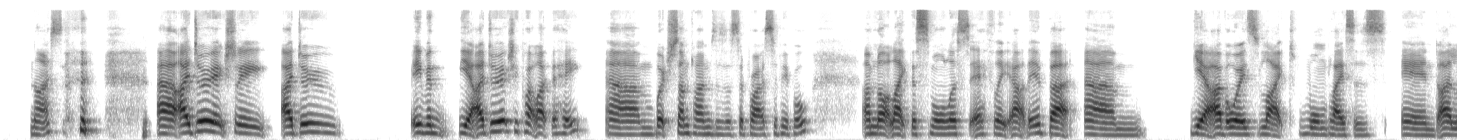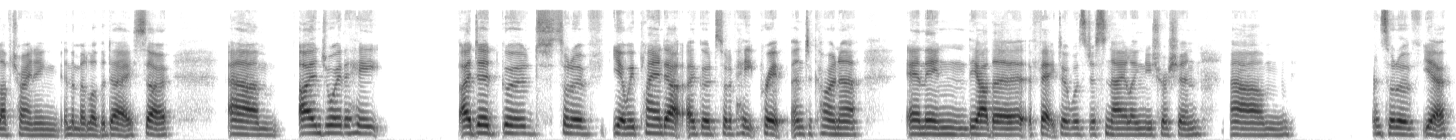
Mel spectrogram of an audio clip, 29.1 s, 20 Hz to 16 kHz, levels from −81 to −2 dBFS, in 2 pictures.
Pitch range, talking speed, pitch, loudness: 165-195 Hz, 180 wpm, 180 Hz, -20 LUFS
